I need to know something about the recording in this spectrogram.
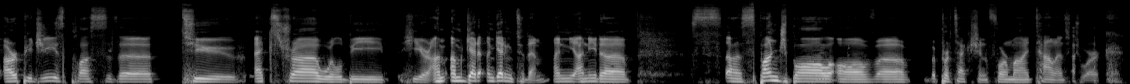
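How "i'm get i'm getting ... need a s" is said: ordinary talk, nothing marked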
